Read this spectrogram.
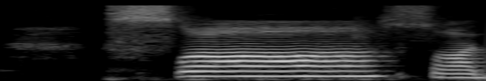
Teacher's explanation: Sa is heavy and make it 2 counts long.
